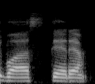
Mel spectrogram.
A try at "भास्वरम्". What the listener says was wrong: பாஸ்கரம் இருக்கா பாஸ்வரம் இருக்கா?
